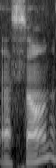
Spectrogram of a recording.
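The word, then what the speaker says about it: asson: And Urban Haas, author of Chasing the Asan. Am I saying that right? – Yeah, that's fine.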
